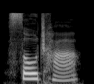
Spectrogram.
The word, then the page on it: 搜查: sōu chá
